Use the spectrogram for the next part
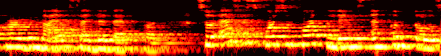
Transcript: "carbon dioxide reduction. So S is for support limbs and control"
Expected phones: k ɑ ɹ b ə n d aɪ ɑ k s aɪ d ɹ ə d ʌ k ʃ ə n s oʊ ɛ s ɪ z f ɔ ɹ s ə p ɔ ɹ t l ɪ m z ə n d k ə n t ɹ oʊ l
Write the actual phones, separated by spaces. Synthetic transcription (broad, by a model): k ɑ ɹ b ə n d aɪ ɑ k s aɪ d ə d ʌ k ə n s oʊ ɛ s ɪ s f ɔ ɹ s ə p ɔ ɹ t l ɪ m s ə n d k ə n t ɹ oʊ l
